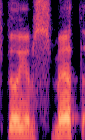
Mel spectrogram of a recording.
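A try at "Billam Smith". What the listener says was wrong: It's Billam. It's not like William. It's Billam.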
